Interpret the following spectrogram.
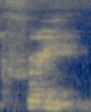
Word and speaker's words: Ukraine: even knows that and it's pronounced crane because they had the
